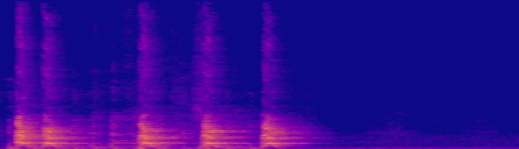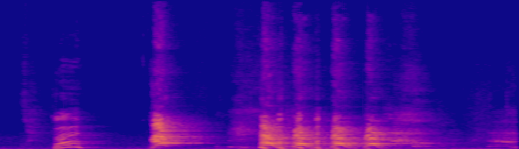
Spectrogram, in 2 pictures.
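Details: Ten-week-old Bernese Mountain Dog puppy checking out a ten-month-old baby at their first meeting: a quick run of five sharp barks, a quiet pause, a brief rising squeal, then another burst of loud barks.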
